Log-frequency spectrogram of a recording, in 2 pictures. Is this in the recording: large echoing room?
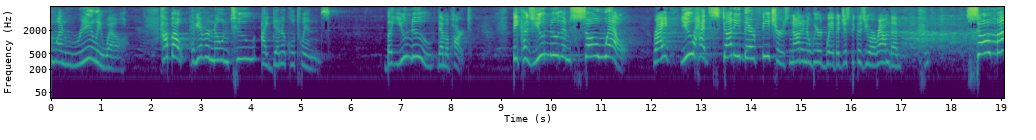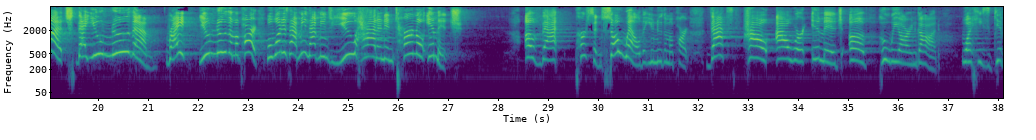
yes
